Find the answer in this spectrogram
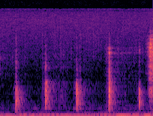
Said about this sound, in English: And the following morning, as you pack your bags, there's a knock on the door of your room at the inn.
